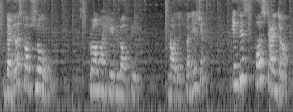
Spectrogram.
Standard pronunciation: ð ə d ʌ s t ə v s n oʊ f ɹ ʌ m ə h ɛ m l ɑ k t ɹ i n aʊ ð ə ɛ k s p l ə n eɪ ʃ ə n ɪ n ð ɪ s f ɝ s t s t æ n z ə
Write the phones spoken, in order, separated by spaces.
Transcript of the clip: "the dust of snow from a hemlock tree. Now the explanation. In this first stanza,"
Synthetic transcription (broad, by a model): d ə d ʌ s t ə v s n oʊ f ɹ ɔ m ə h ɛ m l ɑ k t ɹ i n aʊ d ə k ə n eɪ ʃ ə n ɪ n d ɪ s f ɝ t s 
